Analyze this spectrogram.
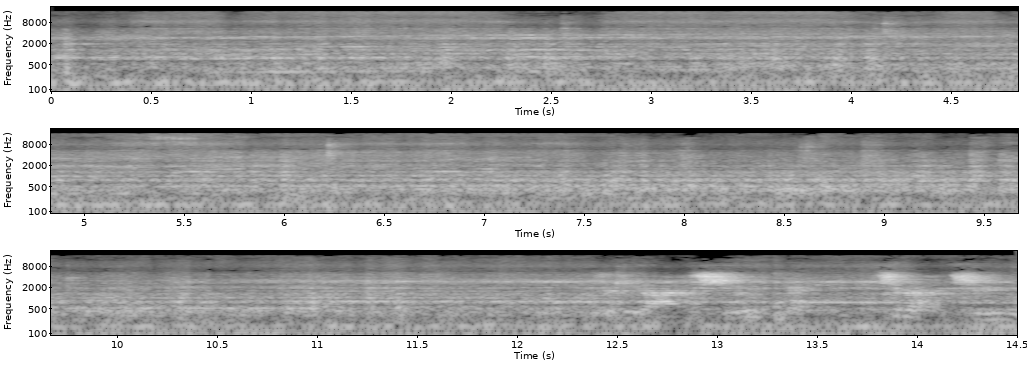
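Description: An electric train's motors hum steadily nearby.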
